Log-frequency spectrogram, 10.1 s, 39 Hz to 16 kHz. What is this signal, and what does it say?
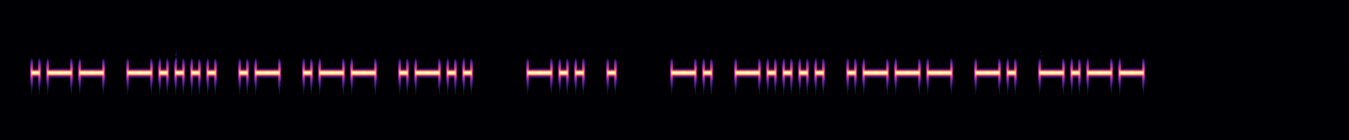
Morse code, heard as a keyed tone, about 20 wpm, 700 Hz. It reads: W6AWL DE N6JNY
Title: USA Callsign DE Callsign - 5 Characters - 20wpm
